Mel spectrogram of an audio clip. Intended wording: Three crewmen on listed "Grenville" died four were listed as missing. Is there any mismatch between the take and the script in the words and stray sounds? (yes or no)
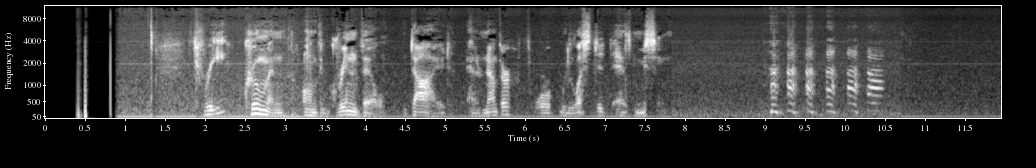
yes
